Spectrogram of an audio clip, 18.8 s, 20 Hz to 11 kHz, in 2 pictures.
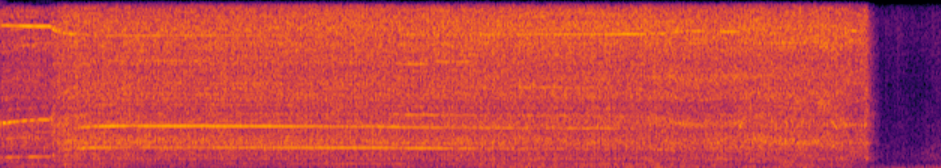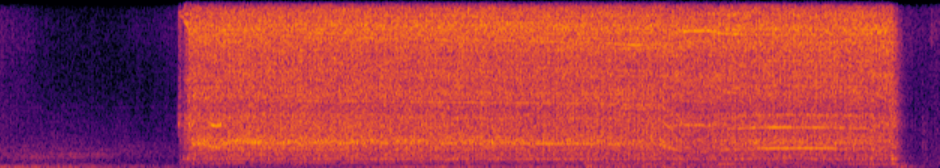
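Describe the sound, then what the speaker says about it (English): A power drill with a 1/8 inch bit bores holes for a commercial door closer, whining loud and steady for several seconds, stopping briefly, then running again at full speed. "Drill them out with a 1/8 inch to start."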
